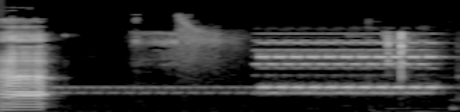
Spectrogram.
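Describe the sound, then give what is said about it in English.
A computer rings with an incoming call: a steady electronic tone that swells into a rapid warbling ring, heard clearly after a brief voice at the start. “Oh, it's the computer making that noise. I have too many devices that will ring my phone.”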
